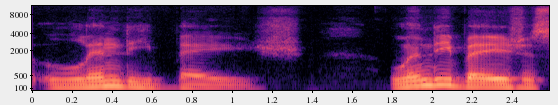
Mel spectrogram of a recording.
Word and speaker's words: Lindybeige: Lindy Beige is spelled LINDYBEIGE.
